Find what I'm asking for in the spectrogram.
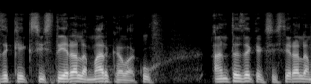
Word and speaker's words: Baqú: ¿Bakú se pronuncia? – Bakú, sí. sí.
